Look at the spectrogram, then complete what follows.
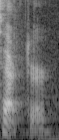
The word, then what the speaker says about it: Hector: Well, Mrs. Hector, your name rhymes with director.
